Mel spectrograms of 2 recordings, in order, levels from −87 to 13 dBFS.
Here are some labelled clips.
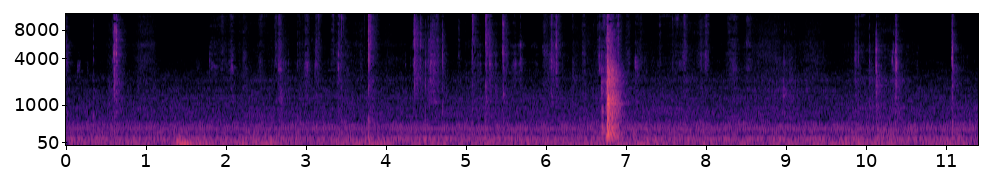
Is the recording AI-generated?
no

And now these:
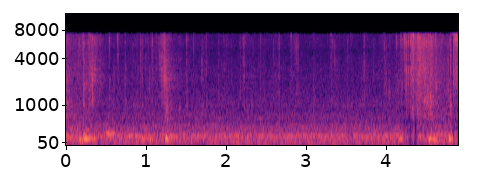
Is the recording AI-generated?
no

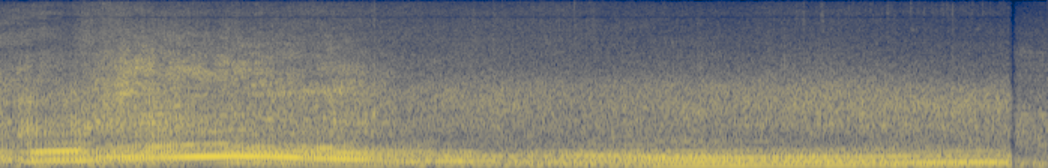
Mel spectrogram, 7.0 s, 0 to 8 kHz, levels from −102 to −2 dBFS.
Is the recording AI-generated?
no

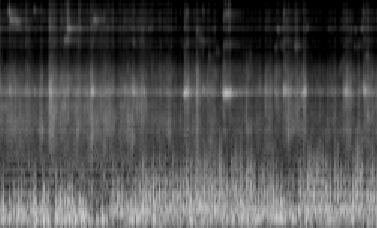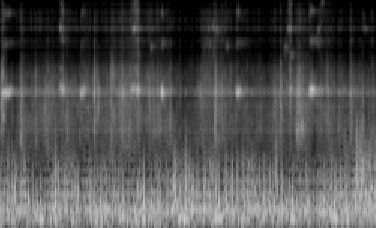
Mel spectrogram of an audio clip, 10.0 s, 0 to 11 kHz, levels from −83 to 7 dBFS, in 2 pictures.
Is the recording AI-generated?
yes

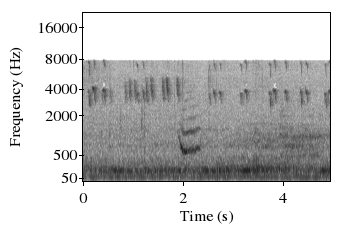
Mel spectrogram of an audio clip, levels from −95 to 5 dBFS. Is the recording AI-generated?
yes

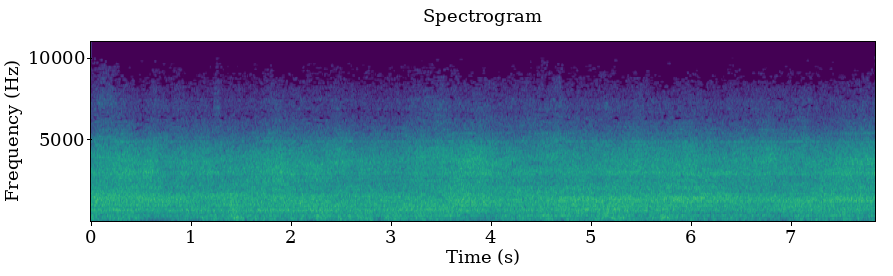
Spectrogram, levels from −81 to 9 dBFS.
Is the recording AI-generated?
no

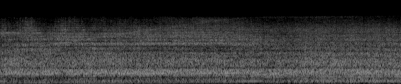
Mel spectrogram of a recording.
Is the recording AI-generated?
no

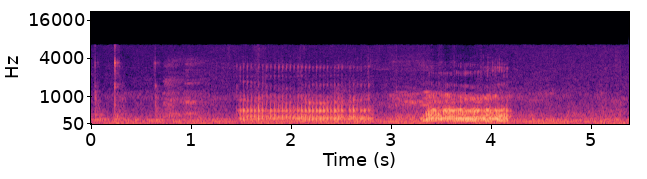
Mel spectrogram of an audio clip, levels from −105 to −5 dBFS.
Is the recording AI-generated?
no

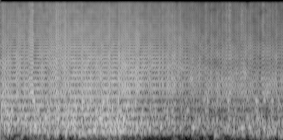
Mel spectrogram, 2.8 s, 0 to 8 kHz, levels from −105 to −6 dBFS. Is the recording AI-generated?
yes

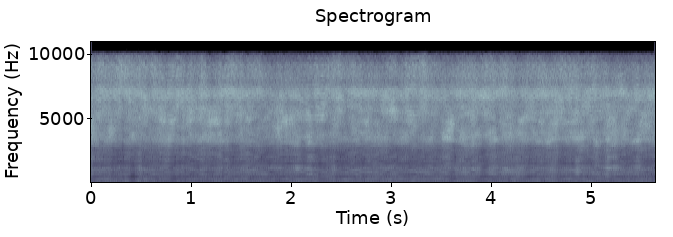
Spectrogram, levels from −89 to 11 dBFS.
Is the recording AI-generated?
yes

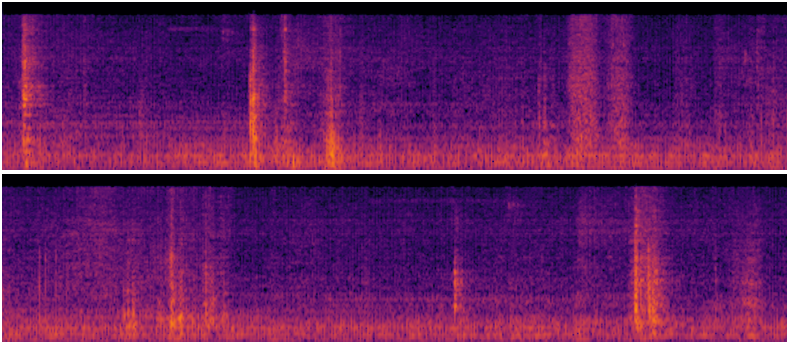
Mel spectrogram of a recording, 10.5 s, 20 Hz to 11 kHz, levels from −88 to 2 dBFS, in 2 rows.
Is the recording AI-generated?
yes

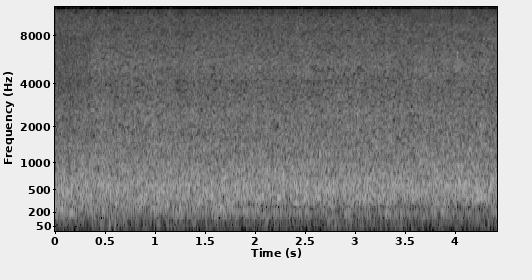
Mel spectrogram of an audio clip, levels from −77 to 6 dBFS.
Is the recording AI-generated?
yes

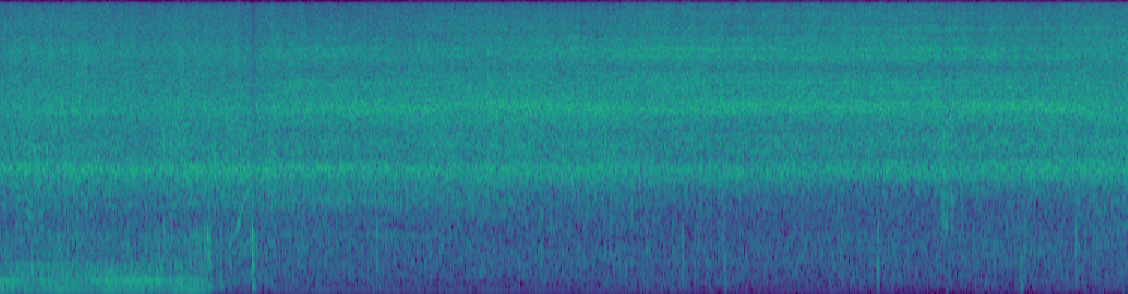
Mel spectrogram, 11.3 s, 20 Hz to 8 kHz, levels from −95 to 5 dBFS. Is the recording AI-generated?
no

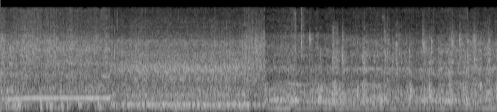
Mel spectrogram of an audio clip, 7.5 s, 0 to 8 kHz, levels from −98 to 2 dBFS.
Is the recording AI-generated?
no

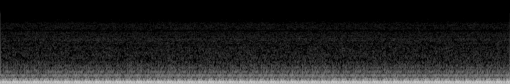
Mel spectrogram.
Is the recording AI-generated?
no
